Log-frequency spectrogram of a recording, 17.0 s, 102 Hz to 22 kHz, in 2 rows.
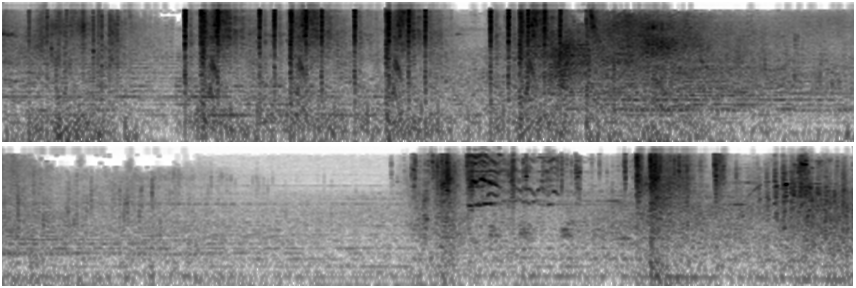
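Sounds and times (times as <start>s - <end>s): dramatic film score: 0.0s - 17.0s
weapon fire and explosions: 0.0s - 17.0s.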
